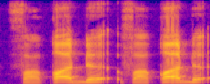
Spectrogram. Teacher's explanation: atau kira-kira dua katukan bilani faqod huruf Dal perhatikan di samping termasuk kepada salah satu huruf Qalqalah apabila dia sukun maka dipantulkan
